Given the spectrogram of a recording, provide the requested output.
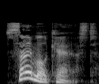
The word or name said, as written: simulcast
